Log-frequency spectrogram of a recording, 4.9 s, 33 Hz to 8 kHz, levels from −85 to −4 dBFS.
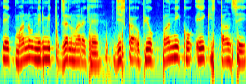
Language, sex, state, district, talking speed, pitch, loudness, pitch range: Hindi, male, Rajasthan, Bikaner, 170 wpm, 160 Hz, -14 LUFS, 150-170 Hz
